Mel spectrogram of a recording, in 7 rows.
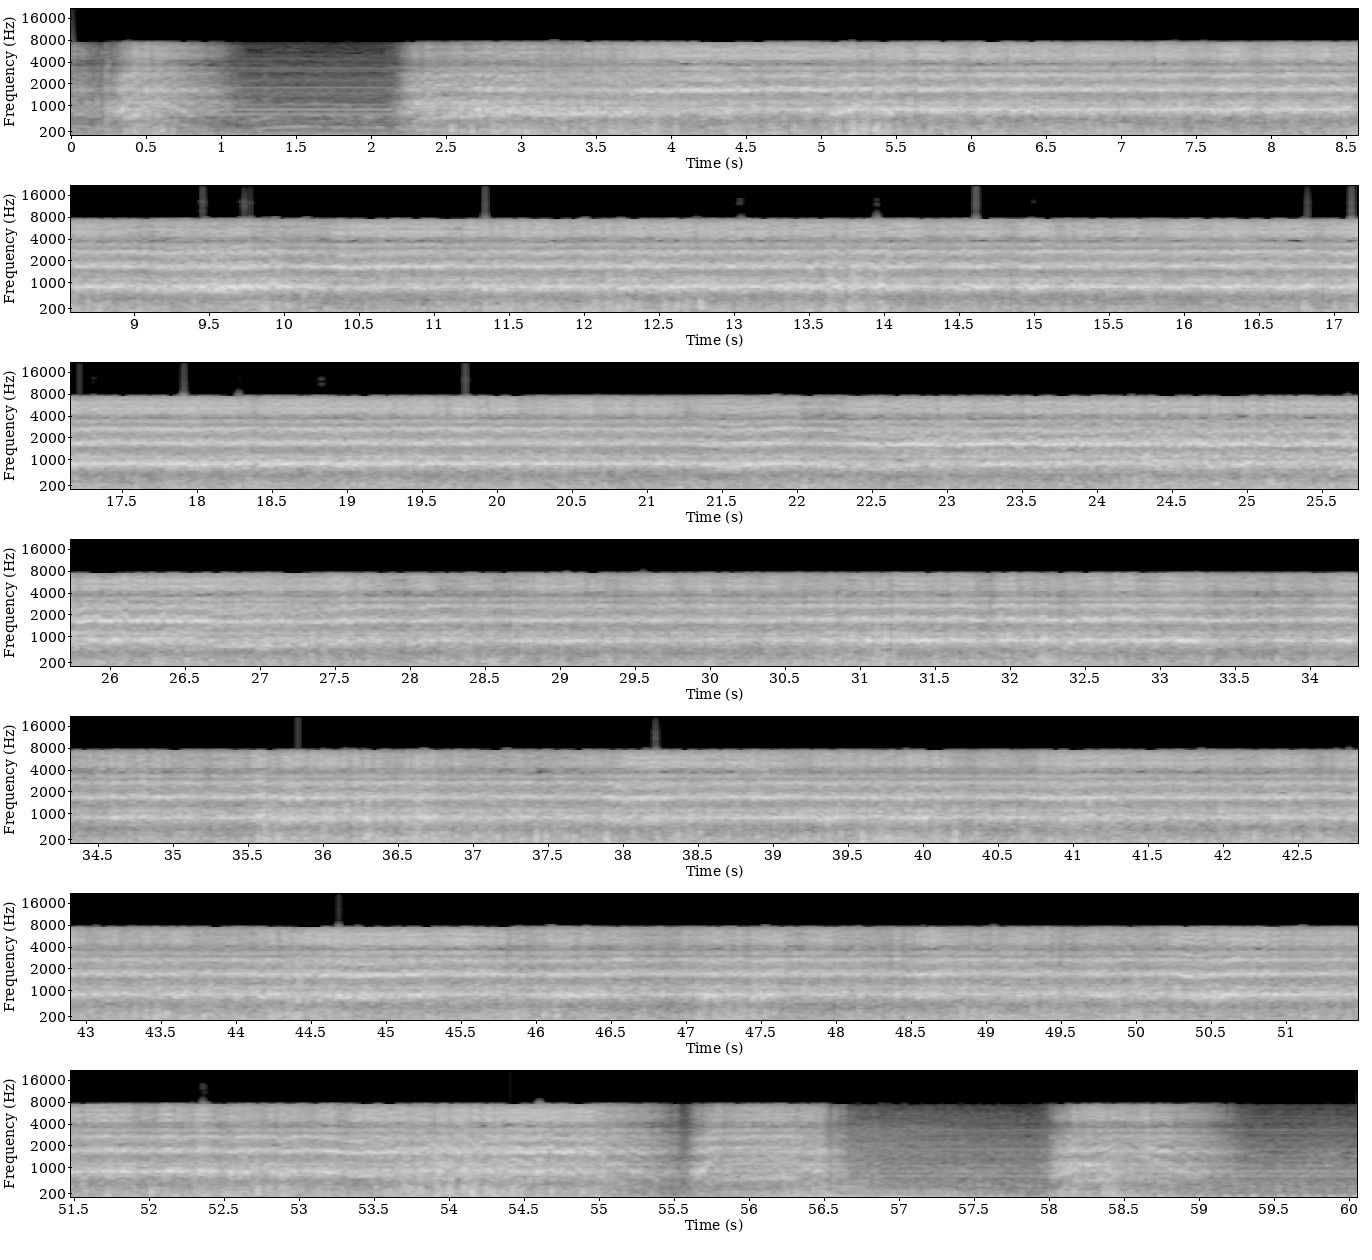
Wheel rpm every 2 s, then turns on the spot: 30, 150, 220, 240, 230, 230, 230, 240, 230, 230, 230, 210, 190, 200, 230, 230, 230, 230, 230, 230, 230, 230, 230, 230, 230, 230, 220, 150, 50, 50.
none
